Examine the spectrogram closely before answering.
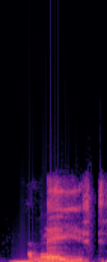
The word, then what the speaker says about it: amazed: So, what is the pronunciation in past? Amazed. Okay, please do not explode yet. D. No exploten la D.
